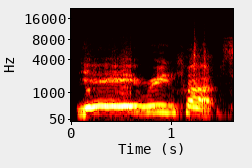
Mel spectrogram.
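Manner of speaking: loud, high cheer of joy; excited cheer. Real, not acted. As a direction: shout it out with glee. Echoing a cheer for Ring Pops.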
